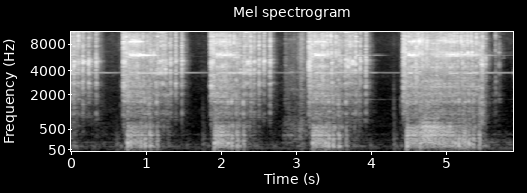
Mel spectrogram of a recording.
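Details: Homelite Super XL two-stroke chainsaw after cylinder base gasket fix, points filed and gapped, starter rope and fuel cap valve serviced: four revving bursts, each catching cleanly and buzzing high before dropping off; runs normally.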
